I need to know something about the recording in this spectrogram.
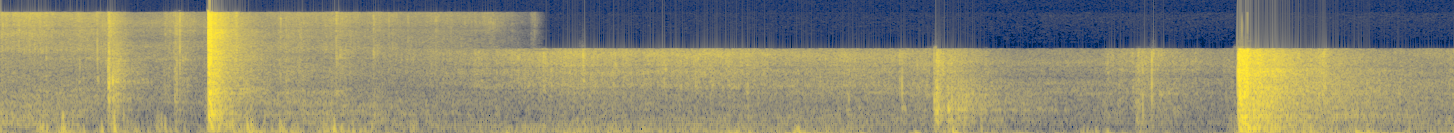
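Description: A skateboard lands with a sharp clack.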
